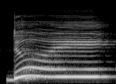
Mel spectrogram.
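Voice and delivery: doei called out high and bright; Doei! said high and cheerful; cheery goodbye. Shown as a demonstration. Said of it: "parang ganon".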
